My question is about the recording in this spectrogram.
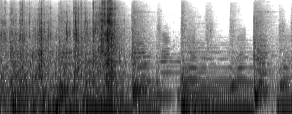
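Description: A plastic bag of candy melts crinkling and rustling as it is opened by hand, mostly in the first second, over background music that carries on to the end.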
